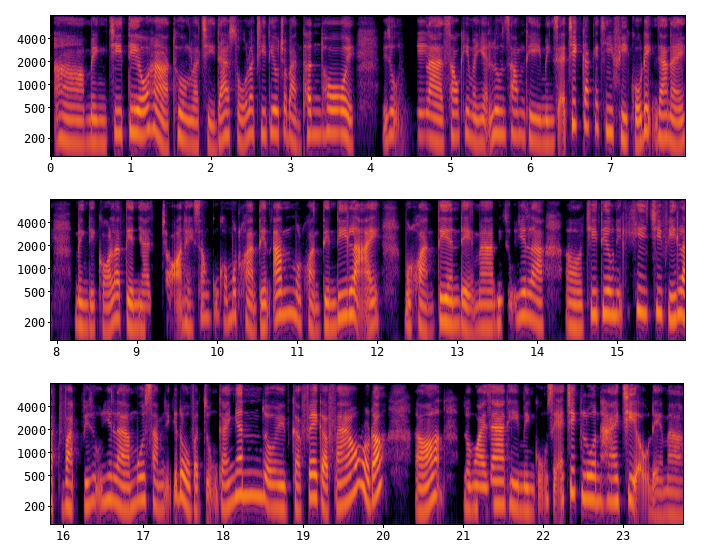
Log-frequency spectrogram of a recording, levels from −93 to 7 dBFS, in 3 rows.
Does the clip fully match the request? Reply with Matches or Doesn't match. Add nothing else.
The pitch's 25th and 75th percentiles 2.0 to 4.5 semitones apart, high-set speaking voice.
Doesn't match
